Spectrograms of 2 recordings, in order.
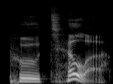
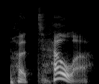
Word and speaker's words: Putila: a general manager now his name phonetically it looks like you would pronounce his name putilla but from what I understand it's patella like that's right Pete patella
